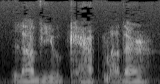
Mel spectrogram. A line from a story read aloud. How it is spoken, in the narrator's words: whispered the Panther Modern's link man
